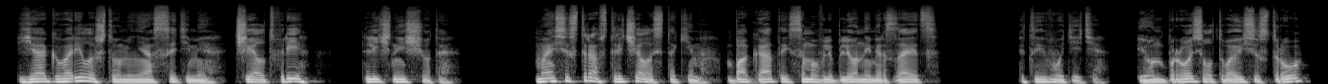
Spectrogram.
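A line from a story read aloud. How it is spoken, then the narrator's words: Muffled voice. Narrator (Russian): Голос Клима звучал глухо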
